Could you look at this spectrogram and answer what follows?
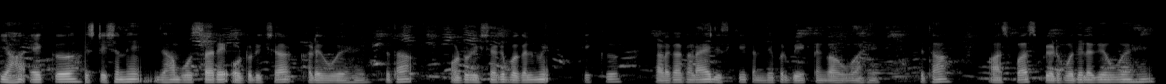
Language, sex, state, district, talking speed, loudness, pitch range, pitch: Hindi, male, Chhattisgarh, Bilaspur, 170 wpm, -33 LUFS, 100-115 Hz, 110 Hz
